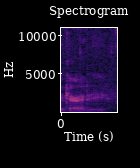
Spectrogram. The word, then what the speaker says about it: Garda: Am I saying it right? Garda? Yeah, Garda. Some people say Gardaí, but Garda's fine.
